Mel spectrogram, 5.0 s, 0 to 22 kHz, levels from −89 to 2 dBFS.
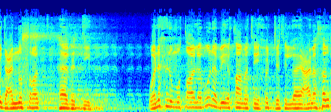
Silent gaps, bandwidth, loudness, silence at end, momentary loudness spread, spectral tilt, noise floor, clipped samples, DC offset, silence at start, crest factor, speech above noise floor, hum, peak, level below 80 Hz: none; 13.5 kHz; -18 LUFS; 0 s; 9 LU; -5 dB/octave; -42 dBFS; under 0.1%; under 0.1%; 0 s; 14 dB; 24 dB; none; -4 dBFS; -50 dBFS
